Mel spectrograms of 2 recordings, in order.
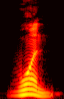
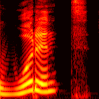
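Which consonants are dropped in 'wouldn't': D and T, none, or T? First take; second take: D and T; none. First: Both the D and the T are dropped. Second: Every consonant, including D and T, is pronounced. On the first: "And wouldn't is also quite common" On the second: "So wouldn't is perfect"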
